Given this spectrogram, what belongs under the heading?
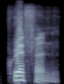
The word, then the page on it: griffon: American English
